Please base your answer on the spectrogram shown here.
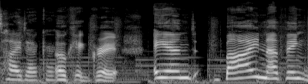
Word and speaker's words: Heidecker: Is it Heidecker? It's Heidecker.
